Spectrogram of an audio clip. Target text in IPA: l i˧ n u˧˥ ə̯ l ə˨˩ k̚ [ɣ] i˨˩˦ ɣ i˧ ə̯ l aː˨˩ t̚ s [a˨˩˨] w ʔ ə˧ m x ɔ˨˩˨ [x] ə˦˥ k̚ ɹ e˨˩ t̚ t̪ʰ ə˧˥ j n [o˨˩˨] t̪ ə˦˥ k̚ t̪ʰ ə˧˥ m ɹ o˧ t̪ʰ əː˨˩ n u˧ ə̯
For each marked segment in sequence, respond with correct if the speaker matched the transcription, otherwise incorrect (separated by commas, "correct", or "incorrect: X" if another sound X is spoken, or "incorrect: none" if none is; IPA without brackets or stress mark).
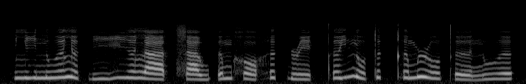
correct, incorrect: a˨˩, incorrect: h, correct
